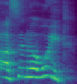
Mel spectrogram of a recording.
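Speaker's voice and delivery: high, loud mock panic; alarmed cry. Jeha chased by love-struck Sinha, alarmed cry. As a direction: yelp out a plea to stop. Character calls out as pursued.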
